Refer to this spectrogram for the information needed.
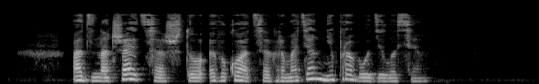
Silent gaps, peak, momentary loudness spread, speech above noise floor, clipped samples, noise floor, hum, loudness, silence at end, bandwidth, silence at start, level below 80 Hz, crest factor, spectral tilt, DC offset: none; -4 dBFS; 7 LU; 46 dB; under 0.1%; -69 dBFS; none; -23 LUFS; 1.1 s; 11.5 kHz; 0.35 s; -72 dBFS; 22 dB; -4 dB/octave; under 0.1%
